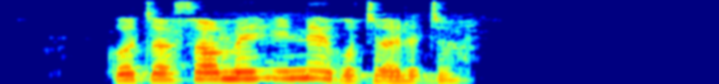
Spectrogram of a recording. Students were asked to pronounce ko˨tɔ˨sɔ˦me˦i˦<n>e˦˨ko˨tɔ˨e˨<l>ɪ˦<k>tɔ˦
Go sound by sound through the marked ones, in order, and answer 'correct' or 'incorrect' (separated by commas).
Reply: correct, incorrect, incorrect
